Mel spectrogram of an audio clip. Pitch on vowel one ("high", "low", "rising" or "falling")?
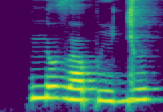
high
